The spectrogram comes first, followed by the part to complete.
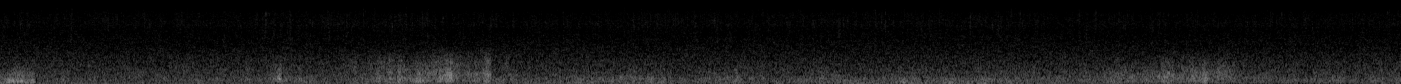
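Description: Faint steady rain, with low rumbles of distant thunder, the largest about four seconds in.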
